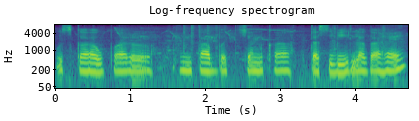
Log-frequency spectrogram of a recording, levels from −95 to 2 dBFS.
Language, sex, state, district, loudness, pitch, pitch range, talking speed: Hindi, female, Odisha, Sambalpur, -17 LUFS, 180 Hz, 160-190 Hz, 100 wpm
